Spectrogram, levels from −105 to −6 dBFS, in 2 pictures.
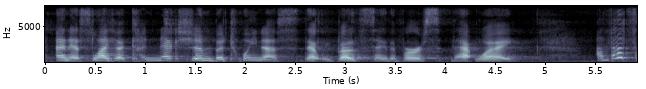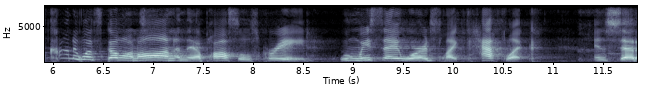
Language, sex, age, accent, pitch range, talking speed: English, female, 50-69, American, 225-315 Hz, 165 wpm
